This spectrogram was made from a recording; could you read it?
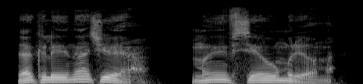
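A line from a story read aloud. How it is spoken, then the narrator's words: Mutter. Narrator (Russian): пробормотал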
